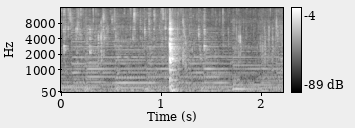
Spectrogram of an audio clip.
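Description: Soft background music with one sharp metallic click about a second in: a metal spatula striking a steel colander as boiled soy is pressed to drain its water.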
